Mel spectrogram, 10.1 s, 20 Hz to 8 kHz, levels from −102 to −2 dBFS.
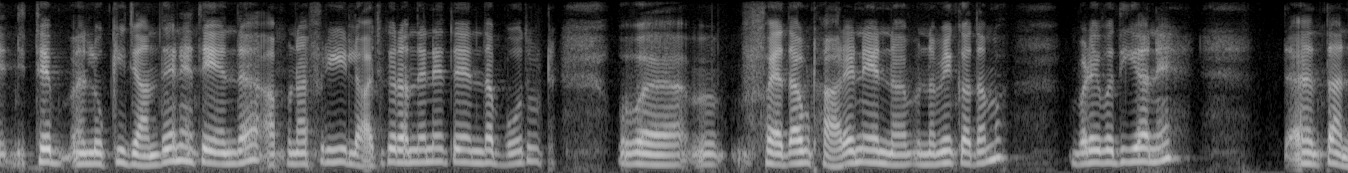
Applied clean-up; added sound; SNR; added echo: none; none; none; none.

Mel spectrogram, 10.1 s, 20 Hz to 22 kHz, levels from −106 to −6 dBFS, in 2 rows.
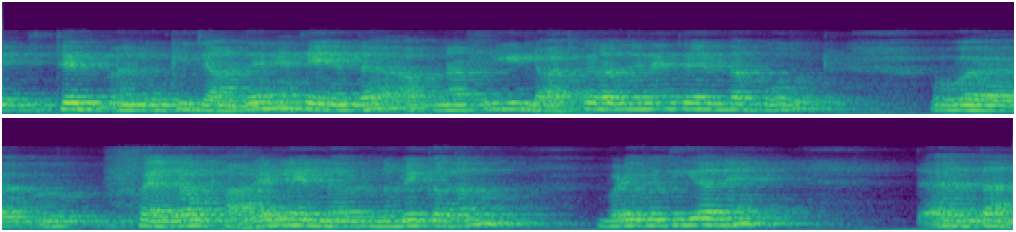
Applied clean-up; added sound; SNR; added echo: none; none; none; reverberation time 1.0 s.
